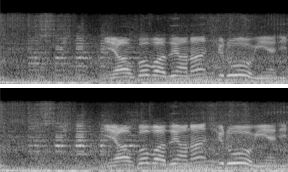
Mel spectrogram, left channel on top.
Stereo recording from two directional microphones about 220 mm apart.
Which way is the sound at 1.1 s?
15° left (ahead or behind).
